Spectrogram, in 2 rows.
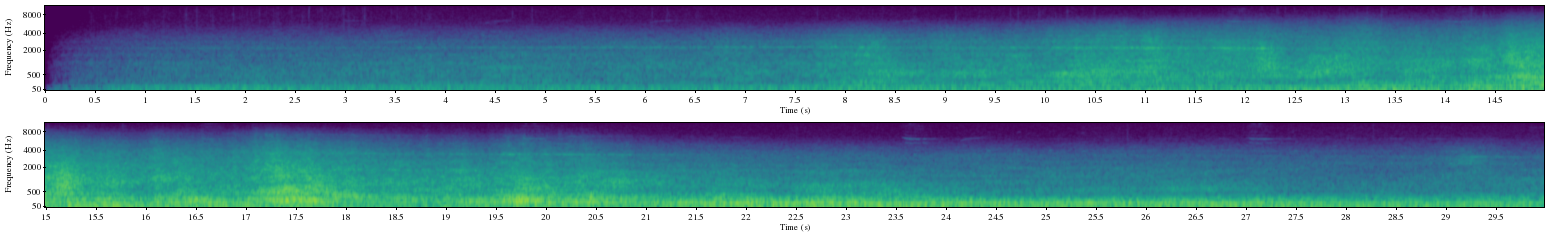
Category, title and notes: Soundscapes > Urban
Airport, Exterior, Orlando International (MCO) June 2024
Exterior, Orlando International Airport (MCO) 5 June 2024, around 7PM. Unprocessed stereo recording near a runway in the "Commercial Parking Lot" used by taxis, buses, and other shuttle services. You can hear passenger jets taking off and landing, some automobiles driving by, and taxi and uber drivers speaking in the background. Also some birds chirping along with other random sounds. The runways are oriented north to south. Microphones were facing east. I estimate the closest runway was about a mile away. That day the jets were approaching from the north and departing to the south. Edited to eliminate wind noise, but some remains. Volume raised. Otherwise, no EQ, Compression, or other processing was used. I would like to check it out.
Airport, Ambience, Exterior, Field-Recording, Passenger-jet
